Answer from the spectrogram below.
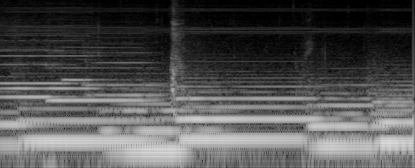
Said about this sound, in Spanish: Bueno, así suena este órgano. Vamos al segundo órgano.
